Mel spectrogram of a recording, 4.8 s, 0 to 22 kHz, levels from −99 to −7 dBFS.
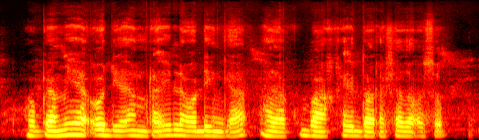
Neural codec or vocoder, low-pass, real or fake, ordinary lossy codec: codec, 44.1 kHz, 7.8 kbps, Pupu-Codec; none; fake; none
